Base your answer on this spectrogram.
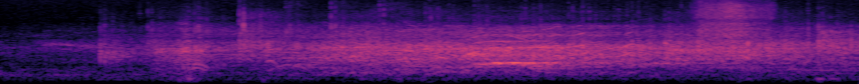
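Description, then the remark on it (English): Audience applause breaks out, a dense wash of many hands clapping that swells steadily and holds strong for a few seconds, with no voices over it. “I had no idea that would get an applause, but it struck a nerve.”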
